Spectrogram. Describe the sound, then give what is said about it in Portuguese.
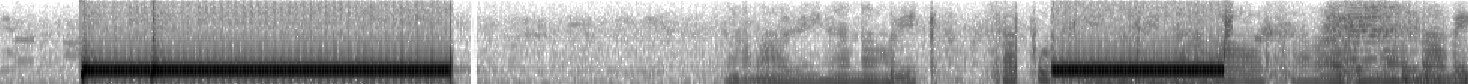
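Steady telephone tone plays while a bank call is transferred and put on mute: a long, flat, mid-pitched tone of about two and a half seconds, then a shorter repeat of about a second. A voice is heard between the two tones and after them. “Eu agora vou transferir a ligação para a auditoria do banco. A ligação vai ficar no mudo só por um instante”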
